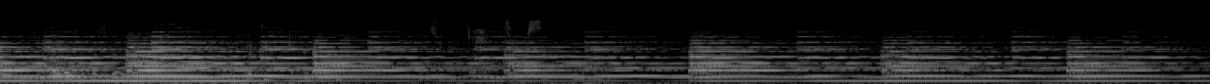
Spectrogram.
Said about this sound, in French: Mais tu vois, moi j'ai un grand regret, c'est que le dimanche matin, bon, je ne vais pas à la messe, mais quand les cloches sonnaient à toute volée, mais c'était magnifique. Parce que c'est joyeux, tu vois, ça fait un son...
